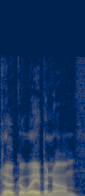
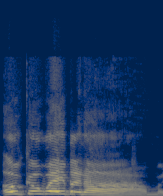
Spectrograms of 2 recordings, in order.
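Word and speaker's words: Okwuegbunam: Do you know how to pronounce his last name? Albert Okawebanam. Albert Okawebanam.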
